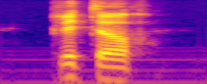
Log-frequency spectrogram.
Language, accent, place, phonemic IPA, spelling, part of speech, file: French, France, Lyon, /ple.tɔʁ/, pléthore, noun, LL-Q150 (fra)-pléthore.wav
- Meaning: plethora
